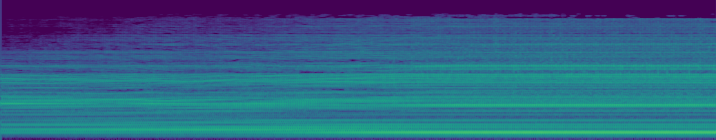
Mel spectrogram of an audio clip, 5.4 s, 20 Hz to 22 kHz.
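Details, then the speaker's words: Late-1940s Trav-ler tube radio with Loctal tubes, powered through a dim bulb tester: a low, constant 60 Hz hum with buzzy overtones grows louder as the set warms up. Mains hum, cause not confirmed. "this has a genuine 60 Hertz hum as I like to genuine"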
